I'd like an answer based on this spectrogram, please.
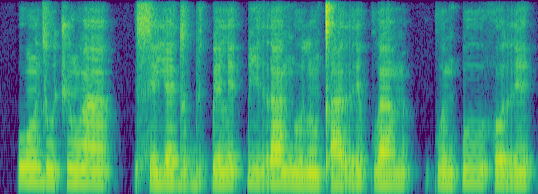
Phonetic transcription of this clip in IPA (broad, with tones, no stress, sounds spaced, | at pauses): w ũ˦ d uː˨ t͡ʃ ũ˦ β ã˦ | s ɪ˨ j ɛ˨ d ʊ˨ b ɪ˨ k͡p ɪ˨ l ɪ˦ k͡p i˨ r a˦ ŋ u˨ l ũ˨ kʼ a˨˦ r ɪ˦ kʷ a˦ m | kʷ ɛ˨ m k͡p uː˦˨ h o˦˨ r ɪ˦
